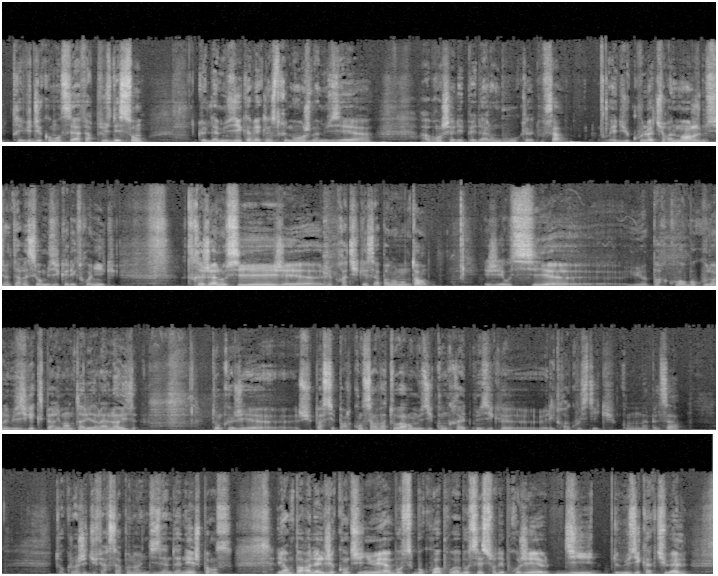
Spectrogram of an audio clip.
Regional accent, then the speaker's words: Marseille, Provence-Alpes-Côte d'Azur, France; je suis marseillais, précisément de la STAC.

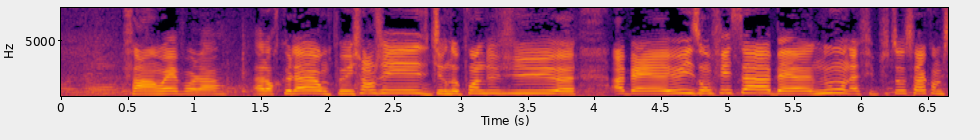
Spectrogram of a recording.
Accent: Provence-Alpes-Côte d'Azur, France; Alors moi, je suis du Vaucluse, mais récemment, je viens de Toulouse.

